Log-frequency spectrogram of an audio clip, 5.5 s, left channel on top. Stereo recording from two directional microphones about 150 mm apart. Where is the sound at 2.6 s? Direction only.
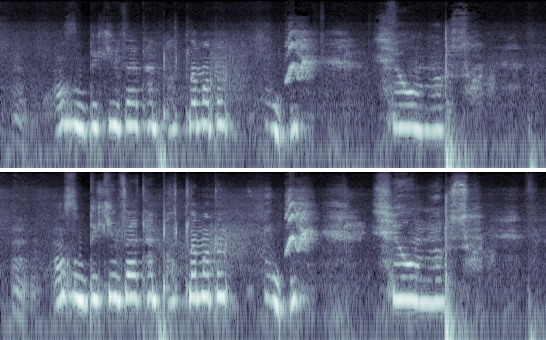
25° right (ahead or behind).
